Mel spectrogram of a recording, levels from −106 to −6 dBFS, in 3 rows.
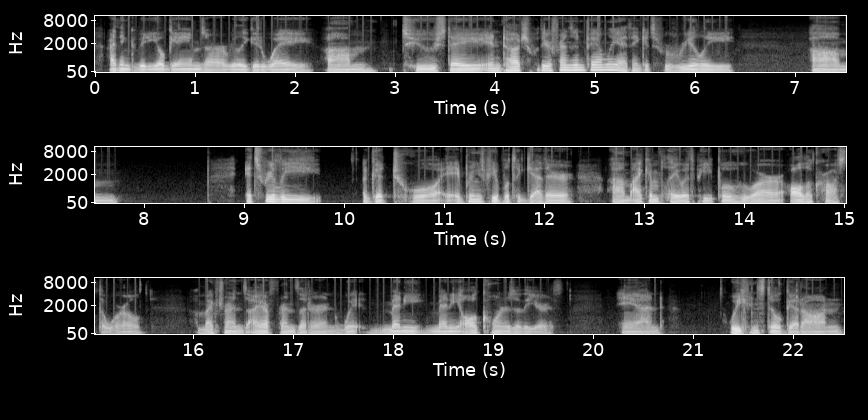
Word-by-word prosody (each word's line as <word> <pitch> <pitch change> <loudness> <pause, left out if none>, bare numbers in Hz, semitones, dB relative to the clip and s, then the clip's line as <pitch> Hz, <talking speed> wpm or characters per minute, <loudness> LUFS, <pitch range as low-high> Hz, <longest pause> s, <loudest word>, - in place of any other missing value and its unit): I 100 - +4
think 105 -2 +2
video 95 +1 +4
games 95 0 +1
are 85 -1 0
a - - -1
really 90 0 +2
good 90 +1 +1
way, 90 +2 0
um, 90 -1 0 0.2
to 100 -1 +2
stay 100 +1 +4
in 110 -1 +2
touch 115 +2 +3
with 145 - -10
your 125 -1 +5
friends 140 +3 +3
and 140 -1 +4
family, 150 0 +4
I 115 - +1
think 100 -2 -4
it's 100 +1 -8
really, 95 -1 +1 0.7
um 85 -2 -1 1.3
It's - - 0
really 110 -5 +3 0.4
a - - +1
good - - 0
tool, 90 -2 -1
i - - -4
it 105 - -1
brings 110 0 +1
people 105 0 +1
together, 95 0 0 0.4
um, 95 0 -1
I 95 - +2
can 100 0 +1
play 95 -1 0
with 90 0 +1
people 100 +1 -2
who 100 -2 0
are 90 -1 +1
all 100 +2 +5
across 90 -4 -3
the - - -8
world. 85 +1 -6 0.6
My 95 0 -2
friends 95 -3 -2
I 100 - -1
have 100 -3 +1
friends 95 0 -3
that 95 -1 -1
are 90 - -3
in 85 -1 -6
w 90 +2 -3
many, 100 -1 0
many 90 0 0
all 95 +2 +2
corners 95 -1 -3
of 90 - -4
the 85 -2 -5
Earth, 80 +1 -10 0.6
and 85 -1 -5 0.7
we 105 - +6
can 105 +1 -4
still 100 -2 +1
get 90 0 -2
on 85 0 -3
95 Hz, 180 wpm, -25 LUFS, 90-100 Hz, 1.3 s, we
